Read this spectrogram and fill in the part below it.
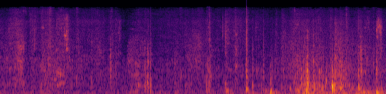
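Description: A bag thumps and rustles as a man puts it into a car.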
